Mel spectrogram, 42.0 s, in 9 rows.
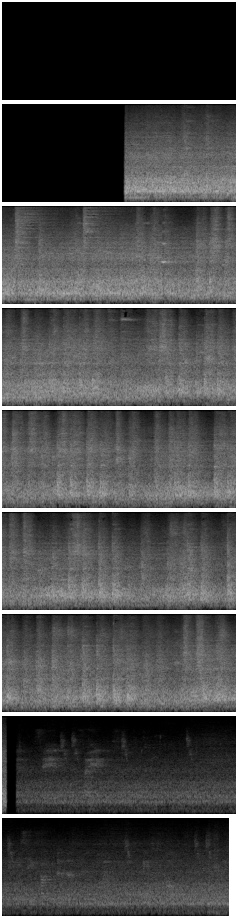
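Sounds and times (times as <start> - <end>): freight train rumbling past: 7.2 - 41.9
wheels clicking over rail joints: 12.0 - 32.6.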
